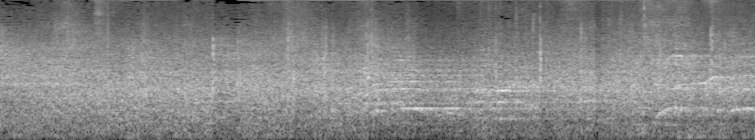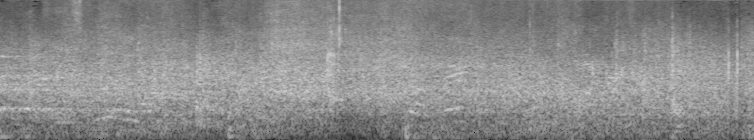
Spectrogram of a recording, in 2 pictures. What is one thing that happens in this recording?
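Hockey sticks clack against the ice and the puck.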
